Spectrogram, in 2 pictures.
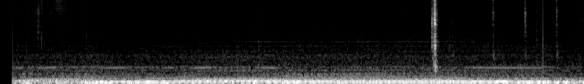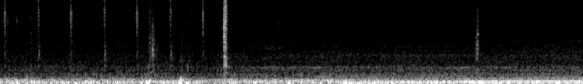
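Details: Jeep Liberty CRD diesel rumbling at low speed with a thin steady whine above it and a few sharp clicks; the cause of the whine is unknown.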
